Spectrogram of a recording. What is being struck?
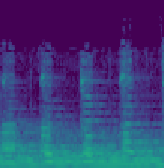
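Nothing is struck.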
